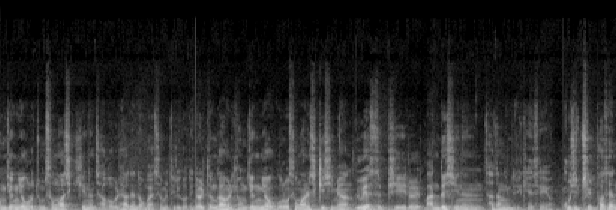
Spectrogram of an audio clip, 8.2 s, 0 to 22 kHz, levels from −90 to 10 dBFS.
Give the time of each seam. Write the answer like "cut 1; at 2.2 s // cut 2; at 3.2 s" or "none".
cut 1; at 2.6 s // cut 2; at 4.4 s // cut 3; at 5.6 s // cut 4; at 7.4 s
